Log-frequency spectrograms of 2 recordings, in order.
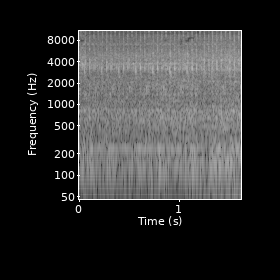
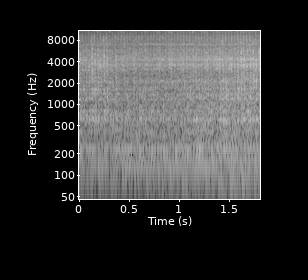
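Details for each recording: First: Toyota Corolla (Brad), warm after running with oil refilled between min and max: even idle with fast regular beat, earlier top-end noise gone, faint slight misfire remains; the noise was caused by low engine oil level. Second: Toyota Corolla with fast light ticking clatter at idle from the top of the engine; oil level found below the dipstick, valvetrain starved of oil from low oil level.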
